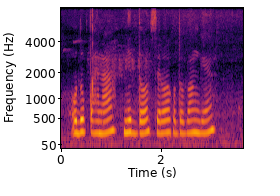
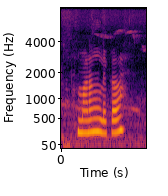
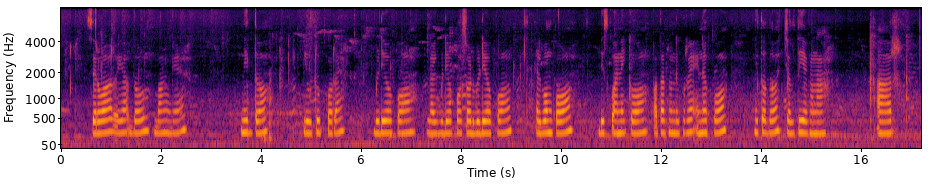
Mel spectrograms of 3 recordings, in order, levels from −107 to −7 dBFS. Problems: none marked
